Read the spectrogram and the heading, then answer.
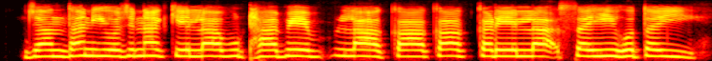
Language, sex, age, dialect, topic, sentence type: Magahi, female, 60-100, Central/Standard, agriculture, statement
